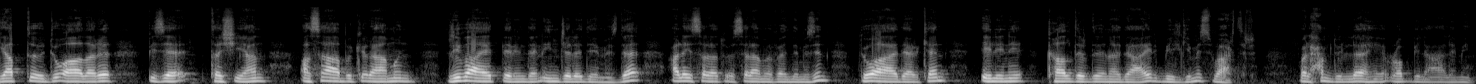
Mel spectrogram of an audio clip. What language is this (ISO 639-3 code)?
tur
